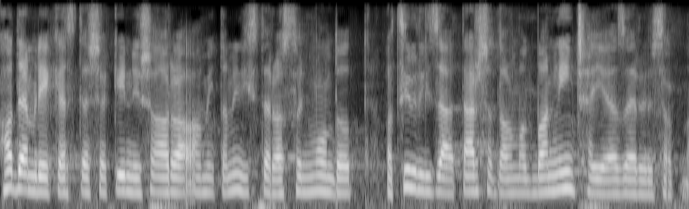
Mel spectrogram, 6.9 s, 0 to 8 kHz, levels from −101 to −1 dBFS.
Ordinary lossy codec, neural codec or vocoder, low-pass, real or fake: none; codec, 16 kHz, 4 kbps, X-Codec, HuBERT features, trained on balanced general audio; 7.2 kHz; fake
